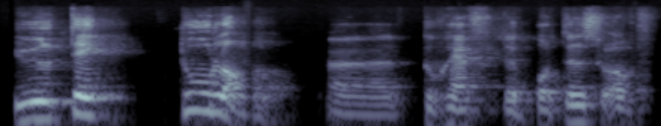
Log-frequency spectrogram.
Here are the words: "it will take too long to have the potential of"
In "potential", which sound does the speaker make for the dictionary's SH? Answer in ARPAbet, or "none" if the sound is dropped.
S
